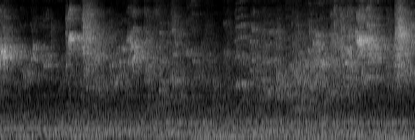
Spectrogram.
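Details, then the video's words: Pet budgerigars in mating chatter, rapid gritty squawks mixed with brief high whistles, over a constant low electrical hum. "Muhabbet kuşu kızıştırma sesi. Muhabbet kuşu çiftleşme sesi"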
